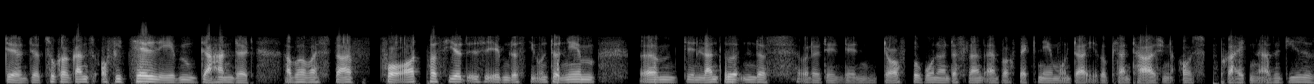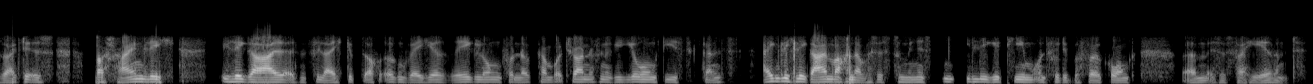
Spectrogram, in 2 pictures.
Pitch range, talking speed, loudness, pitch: 105-120 Hz, 160 wpm, -27 LUFS, 110 Hz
